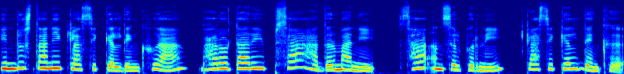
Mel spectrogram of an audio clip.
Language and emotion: Bodo, neutral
